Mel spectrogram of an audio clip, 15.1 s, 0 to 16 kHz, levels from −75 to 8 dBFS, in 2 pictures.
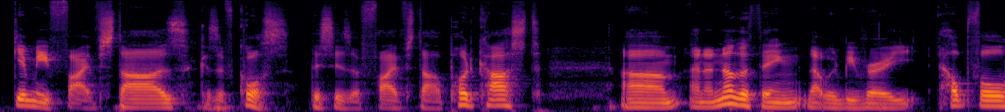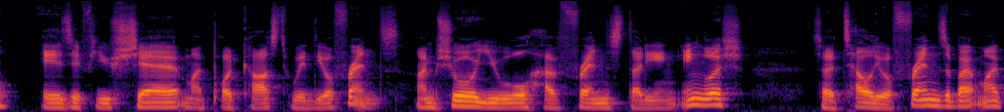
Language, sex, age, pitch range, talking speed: English, male, 20-39, 105-135 Hz, 175 wpm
